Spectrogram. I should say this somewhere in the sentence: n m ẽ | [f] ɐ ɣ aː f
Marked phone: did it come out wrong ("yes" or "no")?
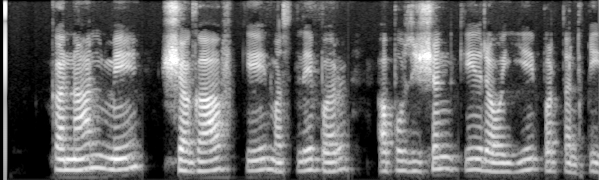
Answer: yes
